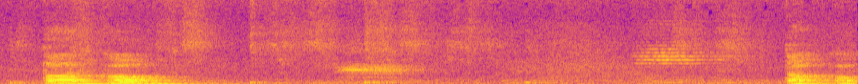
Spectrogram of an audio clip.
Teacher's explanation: পদের মধ্যে র থাকে, সেটা লোপ পায় বা চলে যায় এবং পরবর্তী ব্যঞ্জন যেটা আছে সেটা দ্বিত্ব বা ডাবল হয়। এটার নাম হচ্ছে রকার লোপ।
